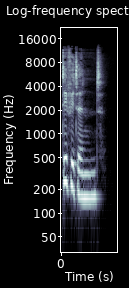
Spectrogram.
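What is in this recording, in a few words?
"dividend", British English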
